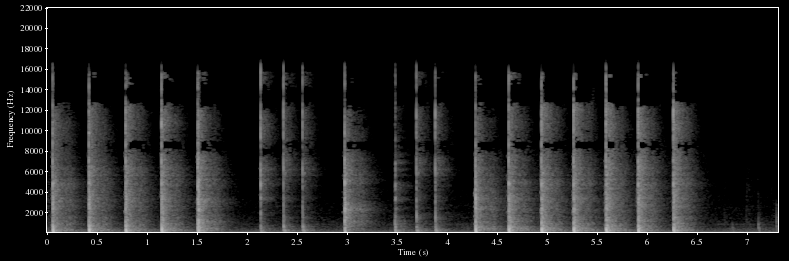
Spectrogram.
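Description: A hammer strikes a nail into wood with sharp, rapid blows.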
